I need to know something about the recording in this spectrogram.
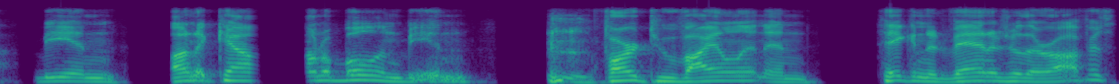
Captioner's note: cough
